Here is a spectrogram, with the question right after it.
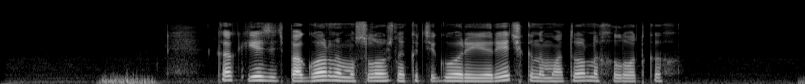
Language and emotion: Russian, neutral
